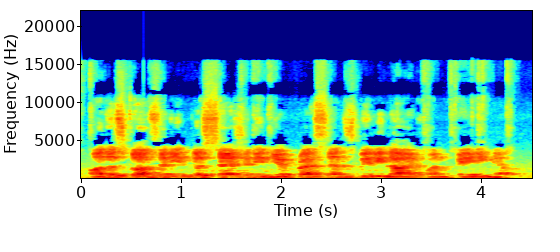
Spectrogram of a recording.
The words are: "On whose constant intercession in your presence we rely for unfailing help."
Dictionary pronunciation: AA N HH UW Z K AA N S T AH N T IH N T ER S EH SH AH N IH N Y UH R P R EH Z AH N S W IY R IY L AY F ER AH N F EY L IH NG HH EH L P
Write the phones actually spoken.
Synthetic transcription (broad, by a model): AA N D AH S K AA S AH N IH N T ER S EH SH AH N IH N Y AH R P R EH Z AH N S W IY R IY L AY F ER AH N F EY IH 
